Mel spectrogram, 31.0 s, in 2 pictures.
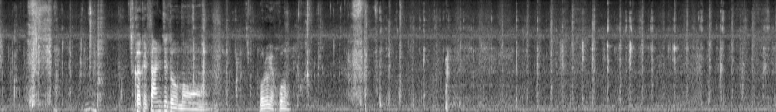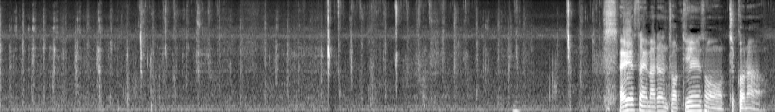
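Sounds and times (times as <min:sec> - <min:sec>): chewing with wet mouth clicks: 0:03.8 - 0:05.2, 0:05.9 - 0:27.4.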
